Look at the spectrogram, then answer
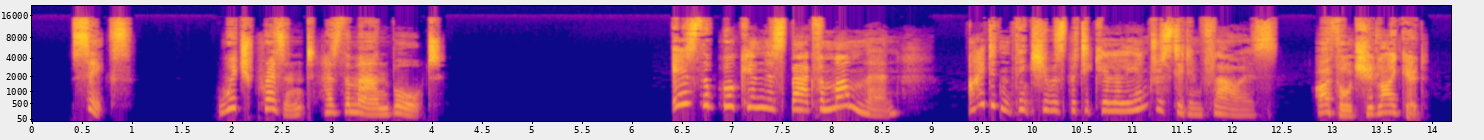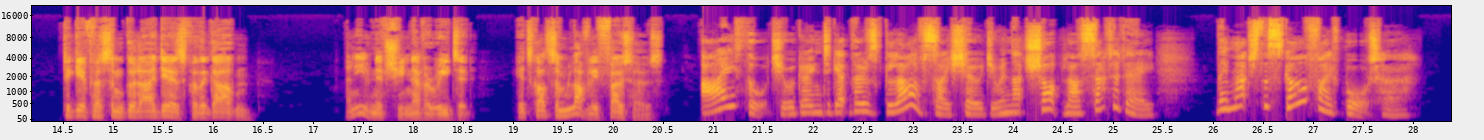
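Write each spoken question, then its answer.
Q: Which present has the man bought?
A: A book about flowers/gardening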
